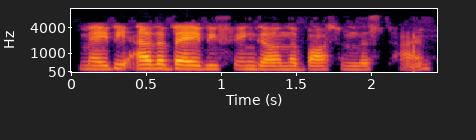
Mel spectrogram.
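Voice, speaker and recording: A woman yoga teacher, a little hoarse, calmly cueing breath and movements through a class over a video call. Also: medium pitch, brisk, no echo. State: slightly hoarse. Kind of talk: guided yoga instruction. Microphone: computer mic on a video call. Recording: dull, lo-fi video call audio.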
